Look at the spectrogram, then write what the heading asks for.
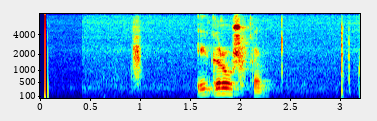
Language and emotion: Russian, neutral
